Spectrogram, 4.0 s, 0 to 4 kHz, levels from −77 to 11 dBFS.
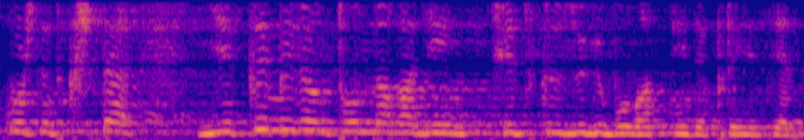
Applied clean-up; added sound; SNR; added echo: none; none; none; reverberation time 2.0 s.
